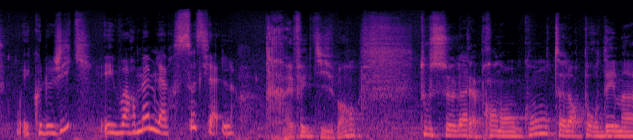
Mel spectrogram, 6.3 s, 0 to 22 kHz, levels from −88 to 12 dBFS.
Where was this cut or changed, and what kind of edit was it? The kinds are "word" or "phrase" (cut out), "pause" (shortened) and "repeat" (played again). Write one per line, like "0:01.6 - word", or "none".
0:01.7 - word
0:02.8 - word
0:04.7 - word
